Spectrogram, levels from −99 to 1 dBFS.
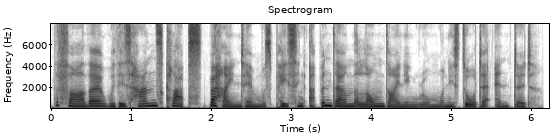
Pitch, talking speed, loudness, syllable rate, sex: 205 Hz, 200 wpm, -19 LUFS, 4.8 syllables/s, female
